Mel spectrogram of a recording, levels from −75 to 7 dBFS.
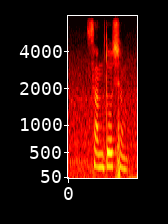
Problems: constant background noise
